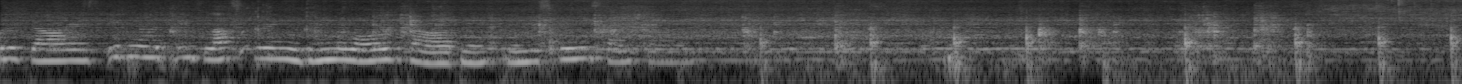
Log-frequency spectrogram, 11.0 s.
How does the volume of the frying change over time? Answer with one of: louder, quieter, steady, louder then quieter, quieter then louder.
louder.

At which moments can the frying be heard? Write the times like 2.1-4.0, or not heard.
0.0-10.9.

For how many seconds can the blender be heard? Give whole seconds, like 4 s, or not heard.
11 s.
